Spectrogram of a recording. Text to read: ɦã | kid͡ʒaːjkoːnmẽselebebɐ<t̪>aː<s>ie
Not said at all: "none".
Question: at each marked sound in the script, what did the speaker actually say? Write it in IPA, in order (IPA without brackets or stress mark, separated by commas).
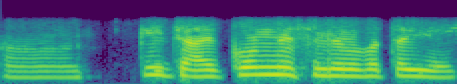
t̪, none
